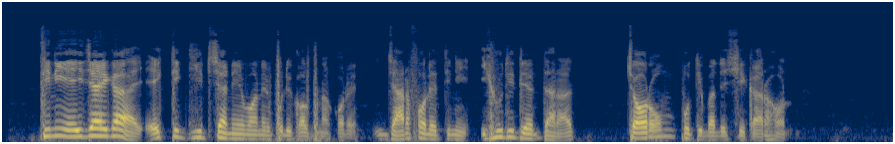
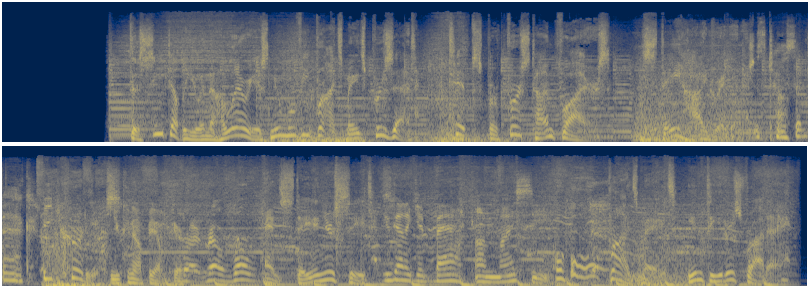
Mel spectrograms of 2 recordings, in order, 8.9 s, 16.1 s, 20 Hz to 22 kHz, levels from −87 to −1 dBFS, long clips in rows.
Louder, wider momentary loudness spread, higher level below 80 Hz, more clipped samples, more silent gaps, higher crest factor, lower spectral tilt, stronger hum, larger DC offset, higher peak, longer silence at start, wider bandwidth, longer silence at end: second, -23 LUFS vs -19 LUFS; first, 16 LU vs 3 LU; second, -56 dBFS vs -30 dBFS; neither; neither; about the same, 20 dB vs 18 dB; first, -7.5 dB/octave vs -3.5 dB/octave; neither; second, under 0.1% vs 0.1%; about the same, -4 dBFS vs -4 dBFS; second, 0.4 s vs 1.05 s; second, 8.8 kHz vs 17 kHz; first, 1.1 s vs 0.1 s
